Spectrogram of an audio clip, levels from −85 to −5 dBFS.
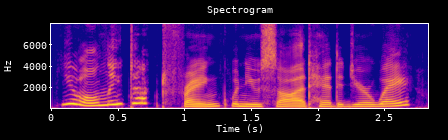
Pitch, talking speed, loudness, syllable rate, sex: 240 Hz, 235 wpm, -14 LUFS, 5.7 syllables/s, female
